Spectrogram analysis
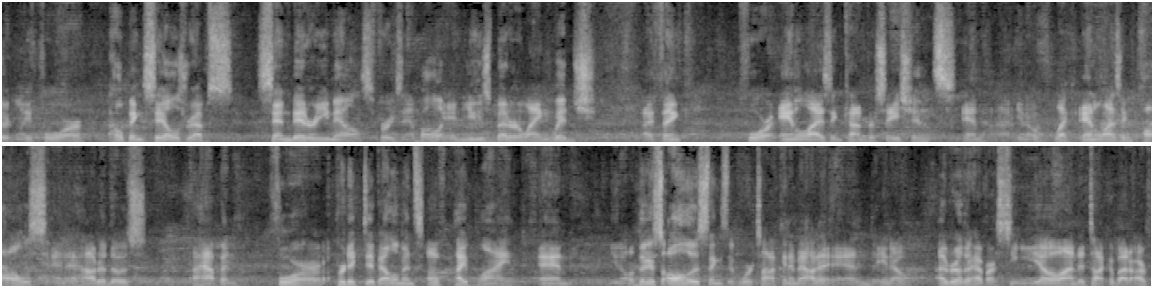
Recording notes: At the Ascent Conference in San Francisco.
